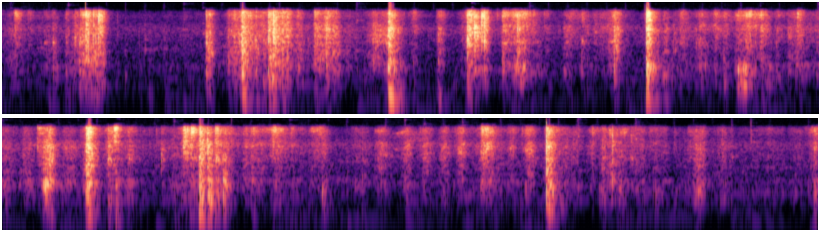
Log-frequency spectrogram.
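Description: Scissors snipping and scraping at packing tape on a small cardboard box, with the cardboard tapped and its flaps pulled open: irregular sharp clicks, scrapes and rustles.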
